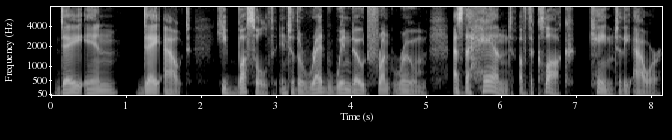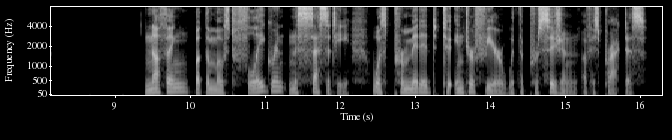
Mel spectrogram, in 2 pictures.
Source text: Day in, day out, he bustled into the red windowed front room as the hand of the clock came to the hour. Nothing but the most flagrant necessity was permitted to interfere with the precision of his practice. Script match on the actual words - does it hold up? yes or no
yes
